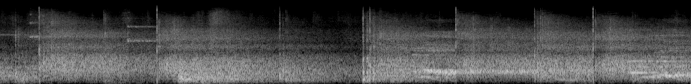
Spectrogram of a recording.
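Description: A ball smacks hard against a wall and rings out through a large echoing hall.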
